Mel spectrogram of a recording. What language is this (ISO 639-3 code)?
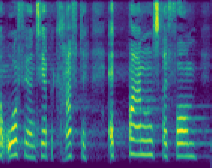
dan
